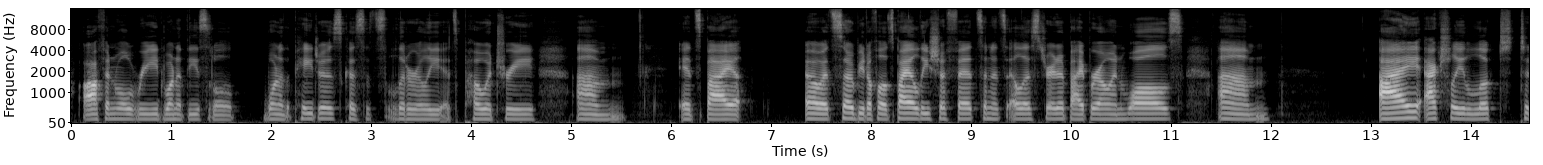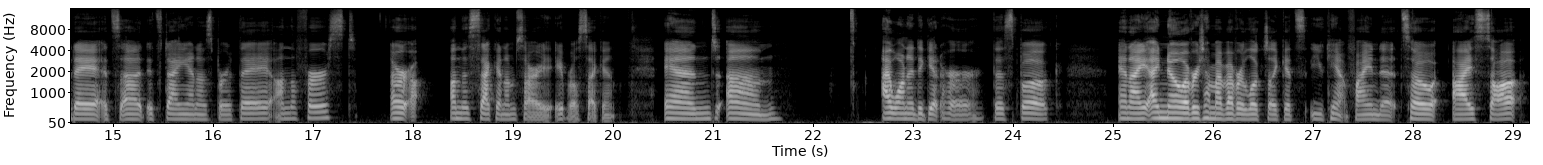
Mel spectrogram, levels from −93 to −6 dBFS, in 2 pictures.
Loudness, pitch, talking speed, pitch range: -35 LUFS, 165 Hz, 165 wpm, 160-175 Hz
